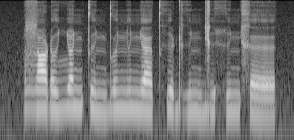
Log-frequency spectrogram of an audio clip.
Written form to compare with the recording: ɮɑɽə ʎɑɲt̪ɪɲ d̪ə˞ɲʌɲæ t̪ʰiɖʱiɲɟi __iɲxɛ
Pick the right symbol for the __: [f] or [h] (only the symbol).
h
